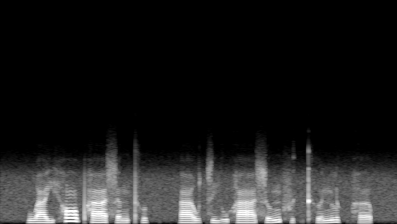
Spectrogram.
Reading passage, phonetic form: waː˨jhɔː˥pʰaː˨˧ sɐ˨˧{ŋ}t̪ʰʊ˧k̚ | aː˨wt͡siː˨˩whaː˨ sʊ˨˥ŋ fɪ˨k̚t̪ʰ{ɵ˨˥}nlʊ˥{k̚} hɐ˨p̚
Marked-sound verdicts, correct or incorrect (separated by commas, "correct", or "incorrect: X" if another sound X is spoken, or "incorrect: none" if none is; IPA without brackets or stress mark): correct, correct, correct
